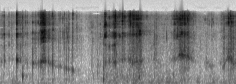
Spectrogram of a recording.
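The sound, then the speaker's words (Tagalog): Loud crunching of nacho chips being chewed, with repeated brittle crackling bursts in an uneven rhythm over about two seconds and no talking. “Wait, can I ASMR? Masaya ka na? Yun lang. Wait. Sige. Wait lang. Commercial, guys. Oh my God, this is like our sponsor. Nachos.”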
